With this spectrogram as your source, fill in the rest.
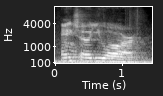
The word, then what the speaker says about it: hour: H-O-U-R. Is it hour or an hour? It's an hour. Why? We don't pronounce the H, right? We don't pronounce this H, so the first sound is that one.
